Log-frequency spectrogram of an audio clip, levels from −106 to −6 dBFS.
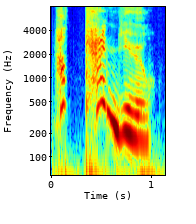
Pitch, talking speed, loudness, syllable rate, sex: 210 Hz, 155 wpm, -14 LUFS, 3.8 syllables/s, female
